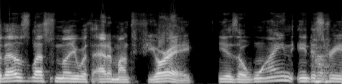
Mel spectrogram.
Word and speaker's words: Montefiore: Is it Montefiore? How do you pronounce it? – We say Montefiore. I know in America, some people say Montefiore. We say Montefiore. Okay.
